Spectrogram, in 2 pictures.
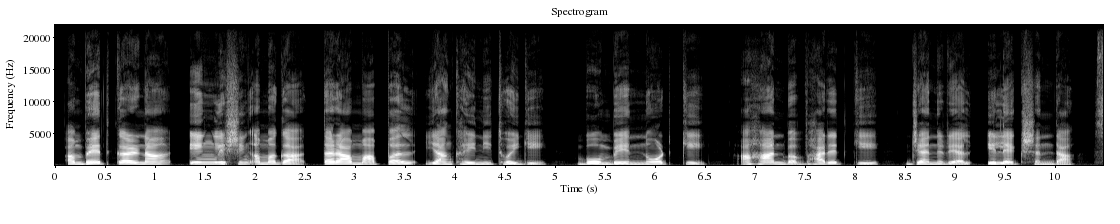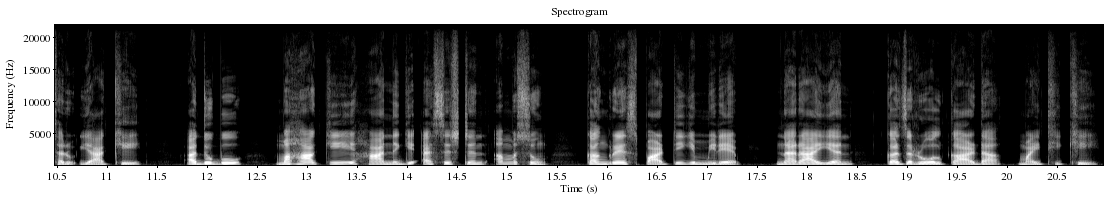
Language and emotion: Manipuri, neutral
